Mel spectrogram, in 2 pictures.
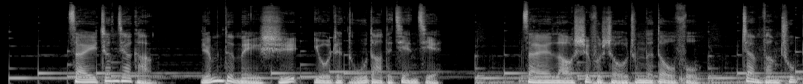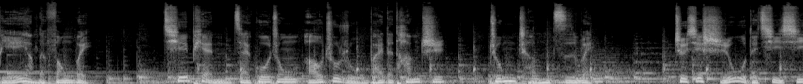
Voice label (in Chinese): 男-舌尖体豆腐; 男178-磁性舒缓; 舌尖感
